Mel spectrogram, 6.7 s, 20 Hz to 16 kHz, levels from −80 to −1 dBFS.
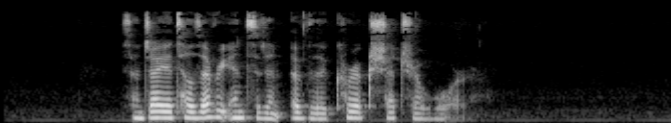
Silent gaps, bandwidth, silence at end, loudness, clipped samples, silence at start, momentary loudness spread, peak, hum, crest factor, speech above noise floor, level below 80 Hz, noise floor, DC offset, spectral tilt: none; 11.5 kHz; 2.15 s; -17 LUFS; under 0.1%; 1.25 s; 14 LU; 0 dBFS; none; 20 dB; 41 dB; -60 dBFS; -59 dBFS; under 0.1%; -4 dB/octave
